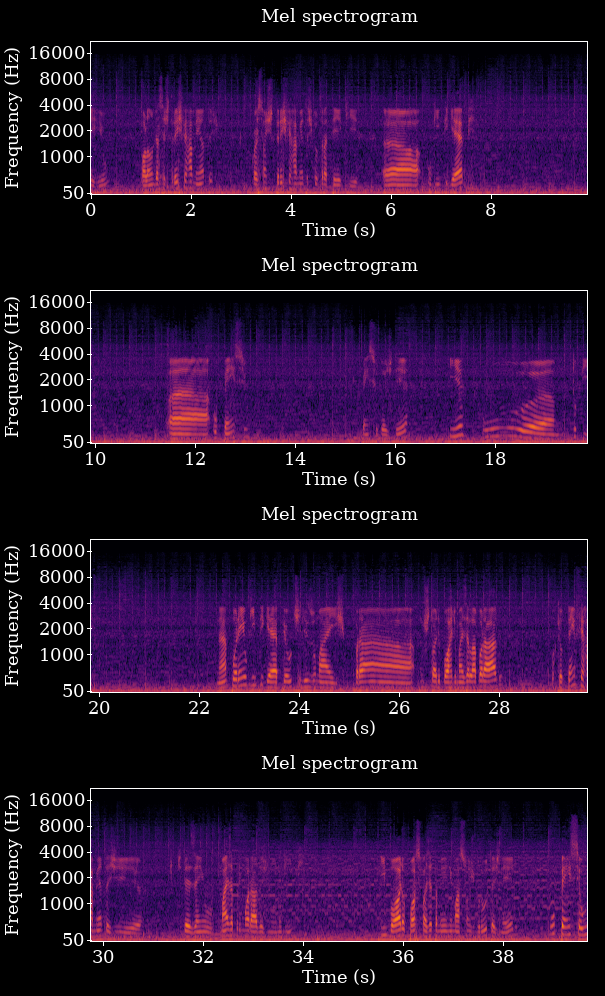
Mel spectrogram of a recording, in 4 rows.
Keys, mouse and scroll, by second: 0.8 click, 2.4 click, 5.3 click, 9.9 click, 11.6-14.0 drag, 14.2-15.9 drag, 16.1 click, 17.7-20.4 drag, 20.7-21.8 drag, 22.1 click, 24.9-26.7 drag, 26.8 click, 28.4-29.4 drag, 31.4-32.7 drag, 32.9-34.7 drag, 34.9-37.5 drag, 37.9 click, 38.9 click.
